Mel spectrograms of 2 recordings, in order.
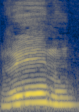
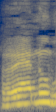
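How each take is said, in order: First: The first vowel is a closed 'e' sound. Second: The first vowel is an open 'ae' sound. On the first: The speaker calls it right. "আমরা কি বলছি" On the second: The speaker calls it wrong. "আমরা কিন্তু রেনু বলি না"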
